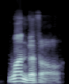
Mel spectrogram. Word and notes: wonderful: British English

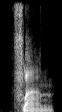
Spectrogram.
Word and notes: flan: British English

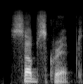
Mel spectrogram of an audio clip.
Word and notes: subscript: American English

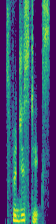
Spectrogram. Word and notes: Sphragistics: Indian

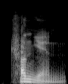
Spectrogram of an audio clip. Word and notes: trunnion: American English

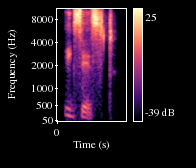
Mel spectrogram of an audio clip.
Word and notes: exist: Indian

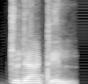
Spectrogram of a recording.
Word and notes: tridactyl: Indian

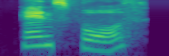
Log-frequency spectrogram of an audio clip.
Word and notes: henceforth: Indian

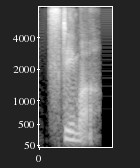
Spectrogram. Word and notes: steamer: Indian

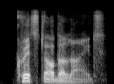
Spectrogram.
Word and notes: cristobalite: British English

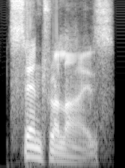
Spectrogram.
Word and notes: centralize: British English

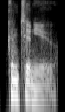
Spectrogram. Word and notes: continue: British English

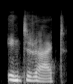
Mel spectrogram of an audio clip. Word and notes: interact: Indian

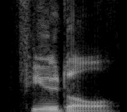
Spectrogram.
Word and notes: feudal: American English

